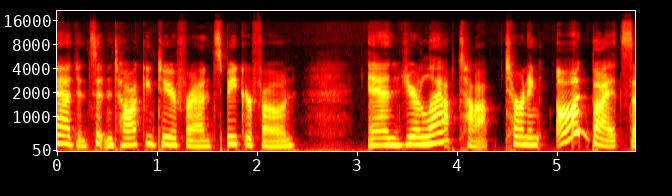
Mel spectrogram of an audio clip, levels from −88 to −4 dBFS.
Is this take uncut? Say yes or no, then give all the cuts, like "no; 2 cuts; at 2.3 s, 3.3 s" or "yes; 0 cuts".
yes; 0 cuts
